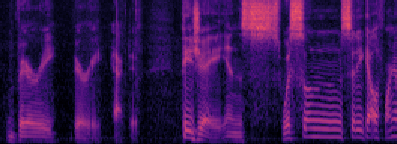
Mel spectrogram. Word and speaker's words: Suisun: PJ in Suisun City, California. Am I saying it right, PJ? It's Suisun. Suisun. Okay.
